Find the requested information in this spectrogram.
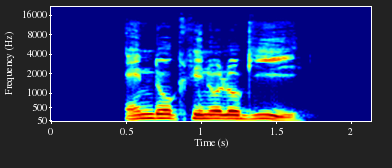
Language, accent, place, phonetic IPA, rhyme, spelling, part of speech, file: German, Germany, Berlin, [ɛndokʁinoloˈɡiː], -iː, Endokrinologie, noun, De-Endokrinologie.ogg
- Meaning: endocrinology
